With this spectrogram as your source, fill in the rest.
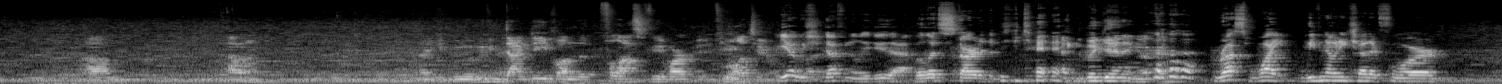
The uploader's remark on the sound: from the van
